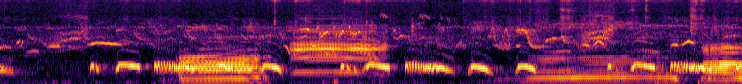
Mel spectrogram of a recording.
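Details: Morning herding of cows through village streets: two long, deep, droning moos and a higher bellow between them, set against a steady run of short, repeated, cooing notes.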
